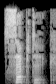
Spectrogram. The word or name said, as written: septic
